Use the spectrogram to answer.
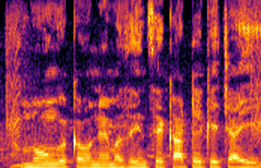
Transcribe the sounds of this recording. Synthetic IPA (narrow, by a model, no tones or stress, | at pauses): mũŋɡkəːneməsiːnsekaːʈeket͡ʃaːɦi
